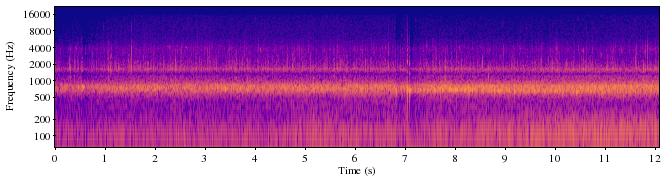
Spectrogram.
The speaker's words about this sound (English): So essentially, during all the daylight hours of every day, 365 days a year, uh, if you wanted to see, hear that is, what it sounds like uh, in these hidden areas under the water, then you could tune in to that, that stream.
